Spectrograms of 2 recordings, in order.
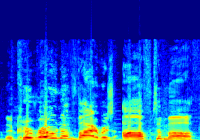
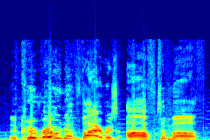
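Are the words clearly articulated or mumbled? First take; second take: clearly articulated; clearly articulated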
